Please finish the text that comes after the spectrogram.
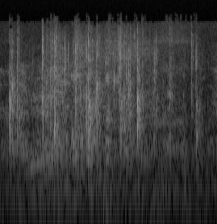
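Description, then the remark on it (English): A group claps in response to the line "If you're happy and you know it," a loose, uneven patter of sharp, overlapping claps at moderate volume with some faint voices mixed underneath. “do you know why you're clapping?”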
